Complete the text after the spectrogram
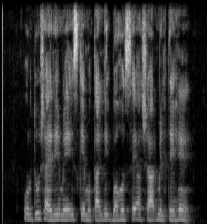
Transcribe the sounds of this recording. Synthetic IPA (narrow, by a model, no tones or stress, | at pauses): ʊɾd̪uʃaːɪɾimẽɪskemʊt̪aːlːɪk̚bɐɦʊt̪seaːʃaːɾmɪlt̪eɦɛ̃ː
